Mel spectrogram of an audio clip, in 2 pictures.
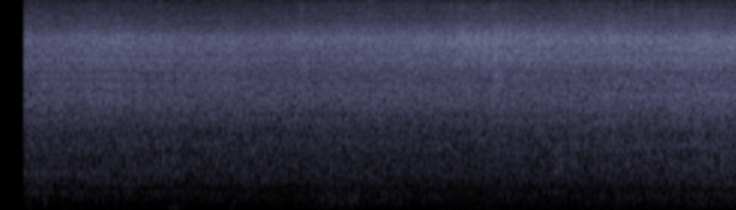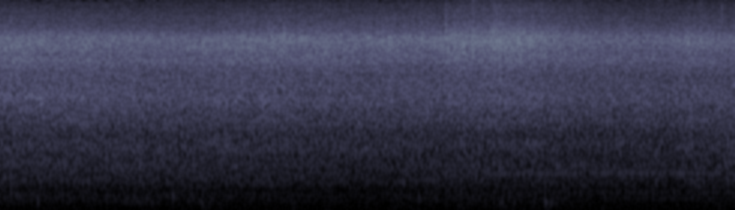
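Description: Steady hiss and wash of small surf breaking and running up a sandy beach, swelling slightly now and then.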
